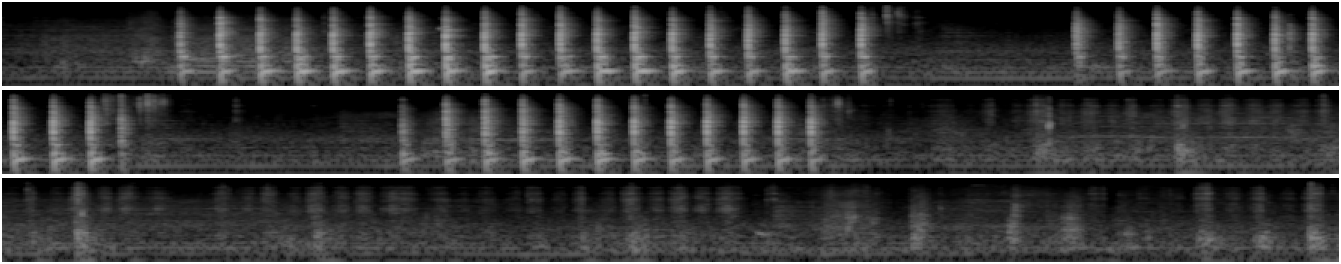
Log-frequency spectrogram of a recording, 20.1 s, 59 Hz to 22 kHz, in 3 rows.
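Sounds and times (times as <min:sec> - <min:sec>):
hammer striking chisel on steel: 0:00.9 - 0:04.6, 0:08.7 - 0:11.0.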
